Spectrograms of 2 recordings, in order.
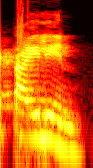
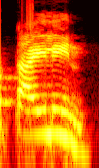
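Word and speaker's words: ptyalin: Spelling जरूर देख लेना, यहां पर पी साइलेंट है, क्या पढ़ते हैं इसको, टाइलिन, ए भी साइलेंट है एक्चुअली, टाइलिन, ठीक है। तो पी और ए को भूलना मत।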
